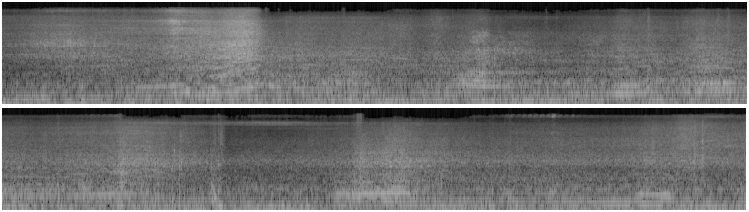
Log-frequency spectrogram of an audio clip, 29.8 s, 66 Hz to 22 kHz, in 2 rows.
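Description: BMW Z4 engine pulling on a drive, its note rising and falling several times as it accelerates and eases off, over a heavy low rumble of wind and road noise. It swells louder a few times.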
